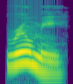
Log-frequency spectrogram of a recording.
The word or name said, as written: rumi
